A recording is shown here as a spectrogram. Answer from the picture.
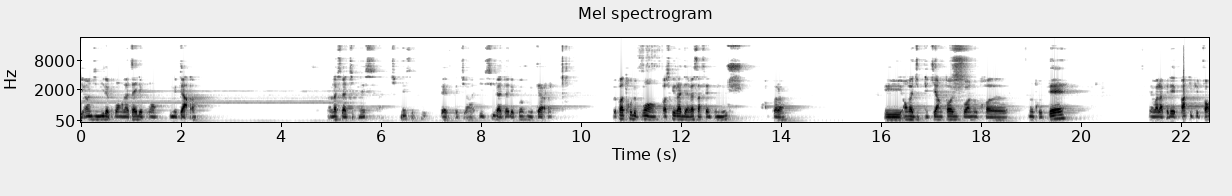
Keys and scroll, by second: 10.3 KP_1, 10.8 Return, 20.5 ctrl+d.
